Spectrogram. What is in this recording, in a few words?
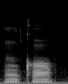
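"nko", Nigerian Pidgin, male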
